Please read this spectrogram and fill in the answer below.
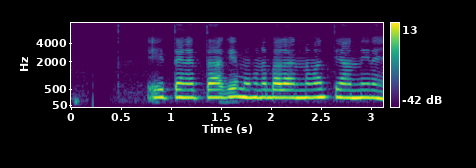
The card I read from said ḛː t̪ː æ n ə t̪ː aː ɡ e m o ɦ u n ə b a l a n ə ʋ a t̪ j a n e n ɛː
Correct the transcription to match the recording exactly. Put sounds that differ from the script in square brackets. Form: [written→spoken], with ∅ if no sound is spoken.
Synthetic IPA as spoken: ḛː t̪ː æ n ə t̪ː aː ɡ e m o ɦ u n ə b a l a [n→nː] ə ʋ a t̪ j a [n→nː] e n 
